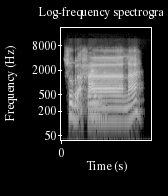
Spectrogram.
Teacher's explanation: ba sukun, bacaan qalqalah atau memantul.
